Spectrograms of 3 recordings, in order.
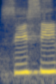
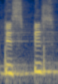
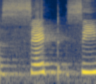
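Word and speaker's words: tsetse: ही याद आ जाएगा, सीसी फ्लाई, जिसको स्टूडेंट्स टिस्टिस फ्लाई बोलते हैं, सीसी फ्लाई। इसको या तो सीसी फ्लाई बोलते हैं या सेट सी फ्लाई बोलते हैं, पहला टी साइलेंट कर देते हैं।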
